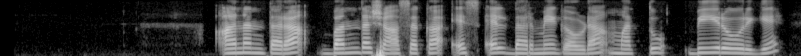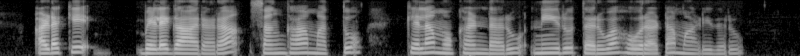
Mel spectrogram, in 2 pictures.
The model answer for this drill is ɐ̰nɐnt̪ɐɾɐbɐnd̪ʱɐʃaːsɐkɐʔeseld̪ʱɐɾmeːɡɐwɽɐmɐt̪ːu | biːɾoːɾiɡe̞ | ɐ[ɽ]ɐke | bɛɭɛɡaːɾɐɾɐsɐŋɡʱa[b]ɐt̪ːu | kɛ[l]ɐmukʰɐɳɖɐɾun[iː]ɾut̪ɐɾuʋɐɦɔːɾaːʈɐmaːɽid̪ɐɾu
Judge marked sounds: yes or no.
yes, no, yes, yes

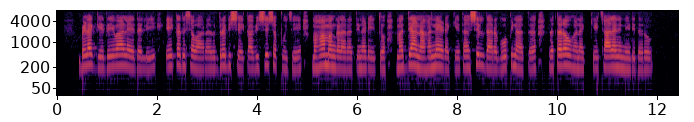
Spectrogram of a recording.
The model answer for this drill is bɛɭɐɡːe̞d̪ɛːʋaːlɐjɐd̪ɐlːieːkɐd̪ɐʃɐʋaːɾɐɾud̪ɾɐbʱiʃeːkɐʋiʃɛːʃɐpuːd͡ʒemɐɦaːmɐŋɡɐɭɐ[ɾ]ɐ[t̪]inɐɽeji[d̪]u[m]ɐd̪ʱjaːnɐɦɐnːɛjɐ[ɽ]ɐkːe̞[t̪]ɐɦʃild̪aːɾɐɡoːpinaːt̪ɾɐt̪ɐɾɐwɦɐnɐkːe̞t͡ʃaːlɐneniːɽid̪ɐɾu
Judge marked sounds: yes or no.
yes, yes, no, yes, yes, yes

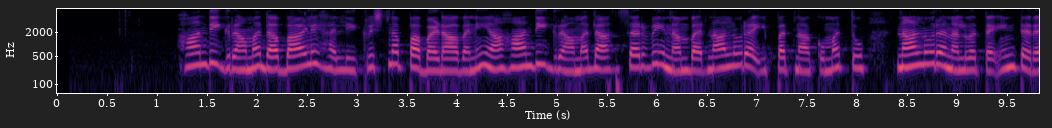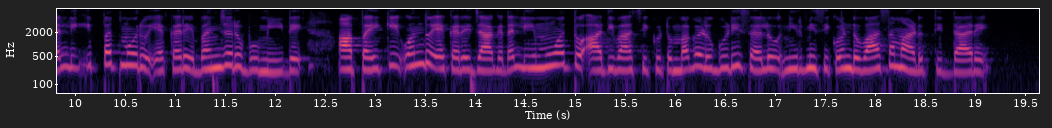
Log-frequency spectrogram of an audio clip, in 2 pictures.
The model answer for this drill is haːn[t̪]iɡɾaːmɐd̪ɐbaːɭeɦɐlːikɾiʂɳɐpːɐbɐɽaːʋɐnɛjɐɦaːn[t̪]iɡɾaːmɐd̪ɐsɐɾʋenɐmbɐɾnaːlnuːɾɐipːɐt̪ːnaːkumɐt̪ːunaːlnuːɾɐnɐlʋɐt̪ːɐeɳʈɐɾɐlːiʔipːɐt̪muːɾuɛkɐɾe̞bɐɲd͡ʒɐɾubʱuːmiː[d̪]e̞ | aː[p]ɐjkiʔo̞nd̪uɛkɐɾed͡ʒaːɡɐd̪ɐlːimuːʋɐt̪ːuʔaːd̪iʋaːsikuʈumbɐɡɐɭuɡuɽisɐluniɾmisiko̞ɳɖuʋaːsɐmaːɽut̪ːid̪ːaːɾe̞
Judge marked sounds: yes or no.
no, no, yes, yes

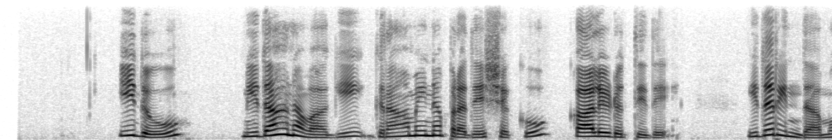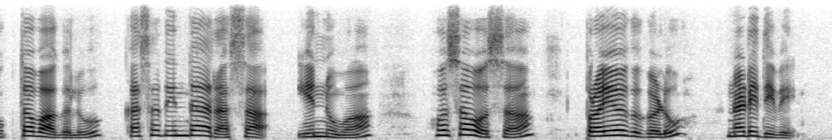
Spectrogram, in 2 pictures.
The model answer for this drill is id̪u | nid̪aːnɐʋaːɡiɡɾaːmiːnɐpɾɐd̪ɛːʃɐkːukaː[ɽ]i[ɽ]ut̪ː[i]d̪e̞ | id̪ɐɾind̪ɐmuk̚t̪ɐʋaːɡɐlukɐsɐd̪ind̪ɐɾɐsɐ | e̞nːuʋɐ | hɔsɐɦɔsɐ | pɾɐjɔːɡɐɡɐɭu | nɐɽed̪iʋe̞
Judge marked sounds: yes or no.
no, yes, yes

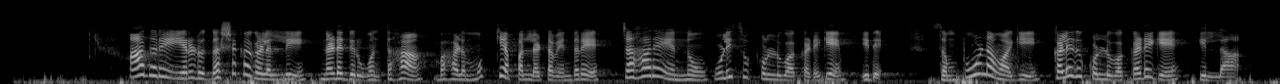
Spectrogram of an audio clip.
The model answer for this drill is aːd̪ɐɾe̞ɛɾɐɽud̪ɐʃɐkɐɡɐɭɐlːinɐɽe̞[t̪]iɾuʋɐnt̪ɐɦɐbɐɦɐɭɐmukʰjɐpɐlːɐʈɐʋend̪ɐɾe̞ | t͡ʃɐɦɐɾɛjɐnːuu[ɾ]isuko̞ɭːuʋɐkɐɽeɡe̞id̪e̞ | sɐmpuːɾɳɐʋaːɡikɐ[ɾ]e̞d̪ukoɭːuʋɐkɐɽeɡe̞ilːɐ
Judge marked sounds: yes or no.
no, no, no

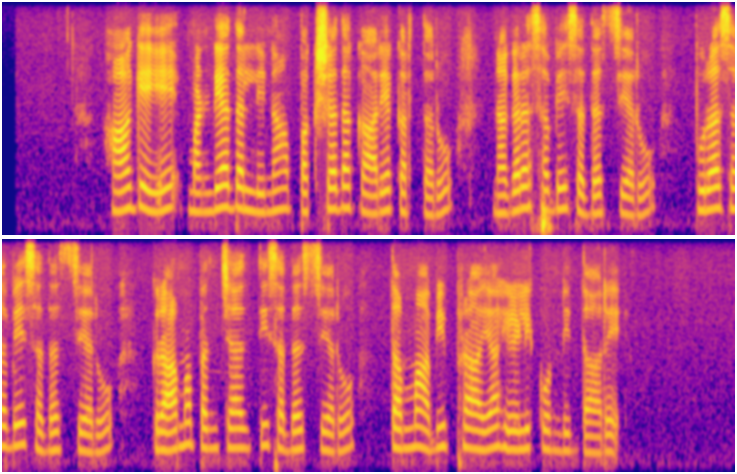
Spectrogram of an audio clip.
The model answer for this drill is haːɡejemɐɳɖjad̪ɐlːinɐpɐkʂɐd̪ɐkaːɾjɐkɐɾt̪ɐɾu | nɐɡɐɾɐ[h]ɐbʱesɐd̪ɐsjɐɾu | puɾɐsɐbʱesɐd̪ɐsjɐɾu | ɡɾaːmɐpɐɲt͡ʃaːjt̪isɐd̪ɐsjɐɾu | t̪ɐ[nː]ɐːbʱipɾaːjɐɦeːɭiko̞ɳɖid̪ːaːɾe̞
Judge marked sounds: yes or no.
no, no

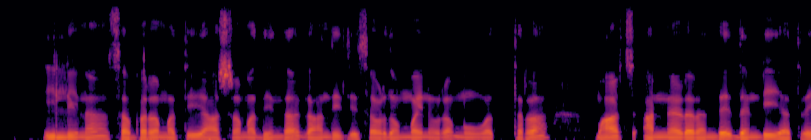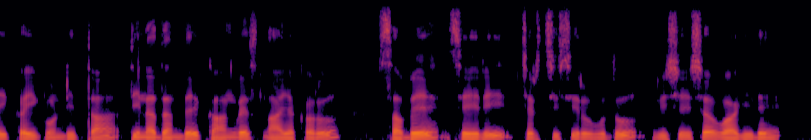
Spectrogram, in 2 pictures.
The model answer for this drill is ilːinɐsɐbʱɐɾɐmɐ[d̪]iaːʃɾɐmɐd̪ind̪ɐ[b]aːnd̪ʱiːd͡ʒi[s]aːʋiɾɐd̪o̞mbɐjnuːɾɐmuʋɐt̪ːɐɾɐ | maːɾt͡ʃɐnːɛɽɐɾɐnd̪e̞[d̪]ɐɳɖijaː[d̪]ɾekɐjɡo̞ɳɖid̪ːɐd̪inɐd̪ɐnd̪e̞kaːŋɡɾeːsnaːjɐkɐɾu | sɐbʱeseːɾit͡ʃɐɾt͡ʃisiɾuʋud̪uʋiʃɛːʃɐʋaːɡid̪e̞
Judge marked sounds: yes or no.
no, no, yes, yes, no

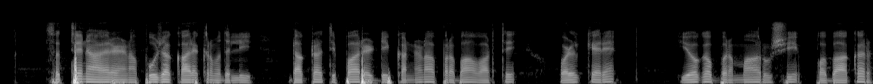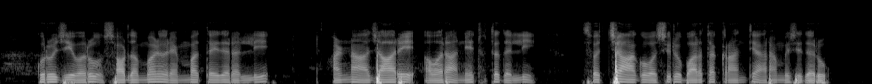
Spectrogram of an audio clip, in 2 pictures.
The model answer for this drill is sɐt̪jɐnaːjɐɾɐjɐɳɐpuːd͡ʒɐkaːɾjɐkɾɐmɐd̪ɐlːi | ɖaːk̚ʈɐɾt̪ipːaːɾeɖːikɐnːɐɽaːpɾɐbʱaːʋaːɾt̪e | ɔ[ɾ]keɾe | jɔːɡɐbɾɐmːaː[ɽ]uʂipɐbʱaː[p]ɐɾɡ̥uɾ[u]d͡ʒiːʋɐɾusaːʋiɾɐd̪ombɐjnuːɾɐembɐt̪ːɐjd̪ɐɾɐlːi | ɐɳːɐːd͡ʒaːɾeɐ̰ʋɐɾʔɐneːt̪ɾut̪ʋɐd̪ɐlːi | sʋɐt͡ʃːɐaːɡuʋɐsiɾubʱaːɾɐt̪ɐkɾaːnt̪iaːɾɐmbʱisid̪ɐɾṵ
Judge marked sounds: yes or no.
no, no, no, yes

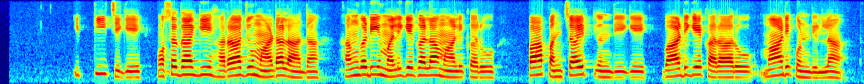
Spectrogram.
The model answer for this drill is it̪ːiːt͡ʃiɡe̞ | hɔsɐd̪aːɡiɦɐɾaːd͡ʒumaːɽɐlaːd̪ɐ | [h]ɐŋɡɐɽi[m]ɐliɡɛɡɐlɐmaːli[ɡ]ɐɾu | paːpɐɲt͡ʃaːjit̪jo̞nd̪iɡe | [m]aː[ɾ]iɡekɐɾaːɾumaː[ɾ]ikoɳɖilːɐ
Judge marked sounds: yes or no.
yes, yes, no, no, no, no

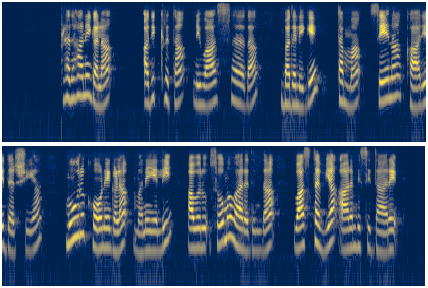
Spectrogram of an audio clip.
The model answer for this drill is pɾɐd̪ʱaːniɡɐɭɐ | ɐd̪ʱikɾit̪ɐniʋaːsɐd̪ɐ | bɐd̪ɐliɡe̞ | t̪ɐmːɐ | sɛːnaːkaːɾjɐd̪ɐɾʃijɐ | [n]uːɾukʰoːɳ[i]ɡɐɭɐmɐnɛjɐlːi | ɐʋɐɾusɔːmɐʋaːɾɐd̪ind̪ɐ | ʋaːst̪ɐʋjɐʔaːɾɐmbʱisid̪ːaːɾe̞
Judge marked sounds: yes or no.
no, no

